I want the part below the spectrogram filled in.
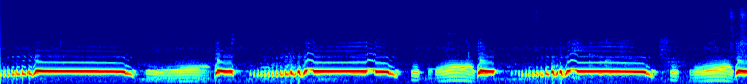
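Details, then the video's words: Indonesian male turtle dove (puter) calling to draw in rival males: stuttering pulses swelling into long even hooting coos, with short warbled notes between, three cycles in quick succession. "Pancingan Puter Jantan"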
